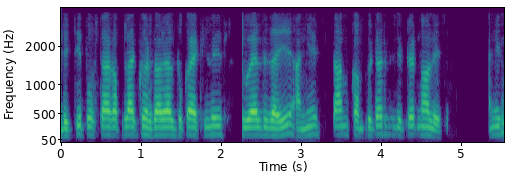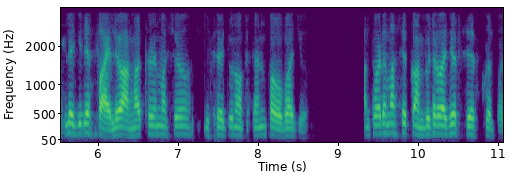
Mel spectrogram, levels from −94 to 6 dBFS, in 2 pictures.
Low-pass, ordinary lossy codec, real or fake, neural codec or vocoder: 3.6 kHz; none; fake; codec, 16 kHz, 4 kbps, X-Codec, WavLM features, trained on Multilingual LibriSpeech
